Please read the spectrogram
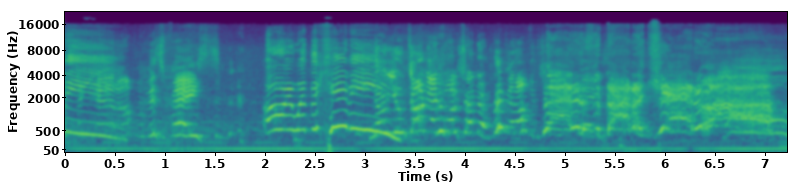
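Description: People scream in terror, loud, close and nearly nonstop, with shrill voices rising and falling in pitch and overlapping in frantic bursts for several seconds, without clear words.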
